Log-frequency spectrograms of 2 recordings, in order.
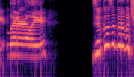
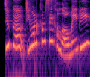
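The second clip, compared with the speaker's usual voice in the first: much higher, fast coaxing call; coaxing pet-voice call; 8 semitones higher, faster than usual. Real, not acted. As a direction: coax the cat over. Calling her cat.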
